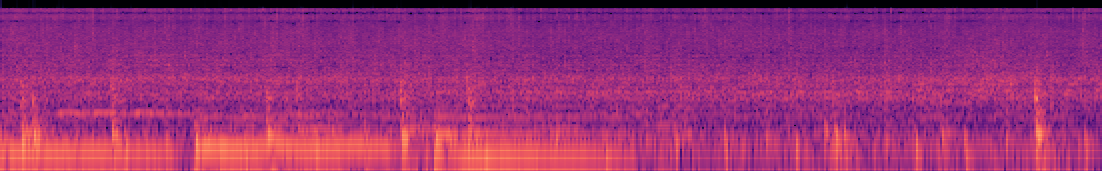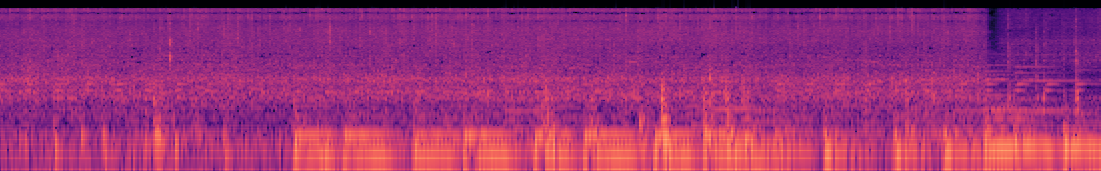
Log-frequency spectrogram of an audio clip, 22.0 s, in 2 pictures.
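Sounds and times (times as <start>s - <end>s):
wooden spoon knocking a pan: 0.0s - 1.4s, 2.5s - 3.3s, 3.9s - 5.0s, 8.0s - 13.4s, 15.5s - 21.8s
chicken sizzling in a pan: 0.0s - 22.0s.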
